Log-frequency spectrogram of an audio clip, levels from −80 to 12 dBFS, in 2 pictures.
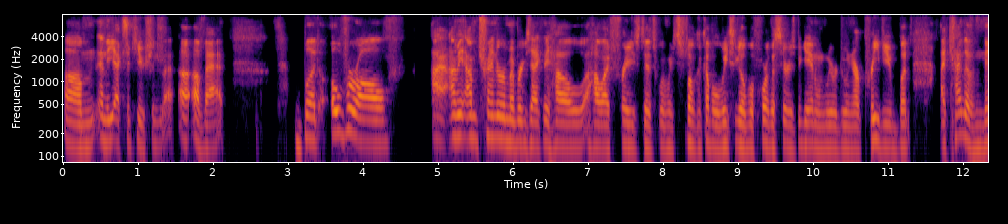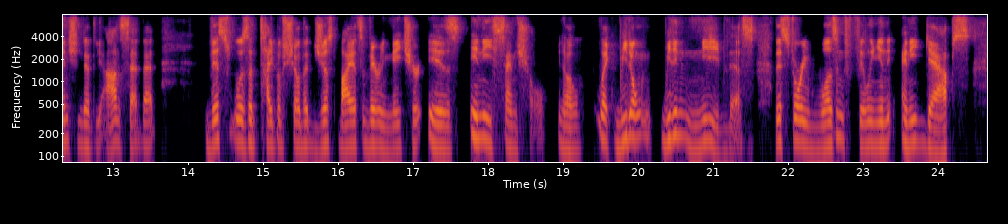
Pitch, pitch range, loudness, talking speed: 145 Hz, 135-160 Hz, -17 LUFS, 190 wpm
